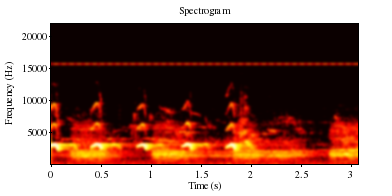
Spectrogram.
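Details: Repeated phrase from a song thrush singing in Campbeltown, April 2012: one ringing whistled note given five times at an even pace, then a softer, different note.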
